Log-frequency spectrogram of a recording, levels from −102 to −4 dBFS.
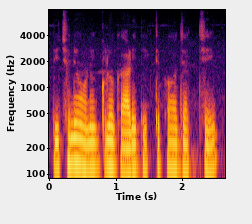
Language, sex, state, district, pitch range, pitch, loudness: Bengali, male, West Bengal, Alipurduar, 110-125 Hz, 115 Hz, -18 LUFS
